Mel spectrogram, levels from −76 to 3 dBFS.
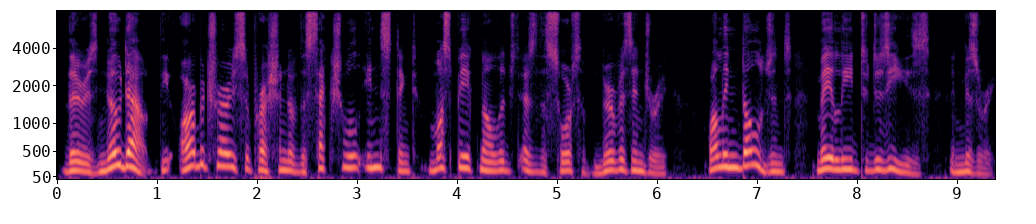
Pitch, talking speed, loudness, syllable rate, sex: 165 Hz, 180 wpm, -21 LUFS, 6.1 syllables/s, male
